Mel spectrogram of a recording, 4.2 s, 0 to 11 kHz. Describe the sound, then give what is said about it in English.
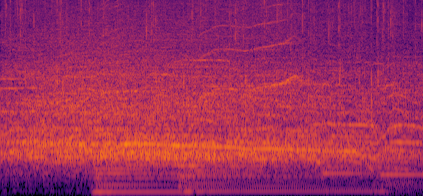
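Concert crowd in Portland cheering, whooping and applauding at the end of an STS9 show, a steady loud roar with sustained low musical tones running beneath it. “Let's make some noise if y'all had a good time here tonight.”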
